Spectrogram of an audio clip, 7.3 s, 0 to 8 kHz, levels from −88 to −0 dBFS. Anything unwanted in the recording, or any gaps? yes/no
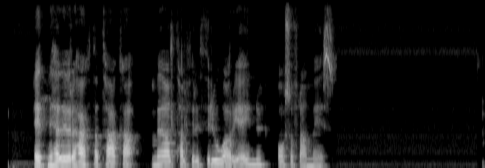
no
